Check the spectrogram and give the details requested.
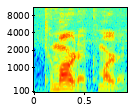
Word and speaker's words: Camarda: Jake Camarda.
